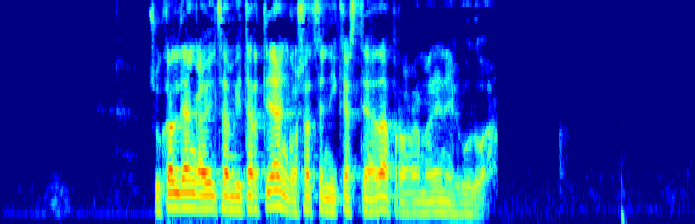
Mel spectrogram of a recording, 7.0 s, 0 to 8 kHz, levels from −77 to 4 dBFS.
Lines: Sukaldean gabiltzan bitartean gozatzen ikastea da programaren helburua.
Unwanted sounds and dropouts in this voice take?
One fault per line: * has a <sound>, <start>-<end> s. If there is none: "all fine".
all fine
